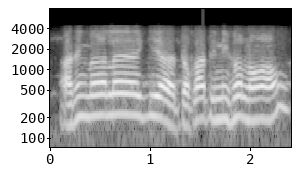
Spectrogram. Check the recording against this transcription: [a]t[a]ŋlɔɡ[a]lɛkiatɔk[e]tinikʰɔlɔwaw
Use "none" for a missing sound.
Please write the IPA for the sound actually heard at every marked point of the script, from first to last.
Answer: a, i, a, a

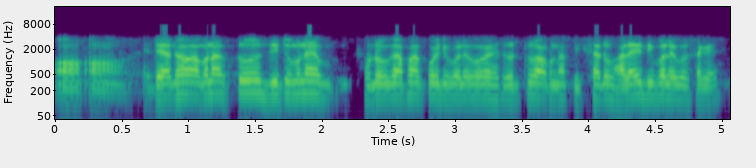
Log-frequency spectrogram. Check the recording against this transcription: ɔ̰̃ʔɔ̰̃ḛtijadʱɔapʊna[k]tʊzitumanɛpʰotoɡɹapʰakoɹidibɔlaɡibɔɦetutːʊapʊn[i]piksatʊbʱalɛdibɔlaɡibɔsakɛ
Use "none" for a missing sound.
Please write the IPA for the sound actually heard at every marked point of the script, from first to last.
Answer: k, a

